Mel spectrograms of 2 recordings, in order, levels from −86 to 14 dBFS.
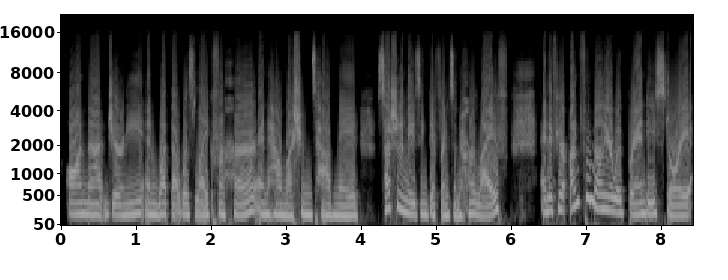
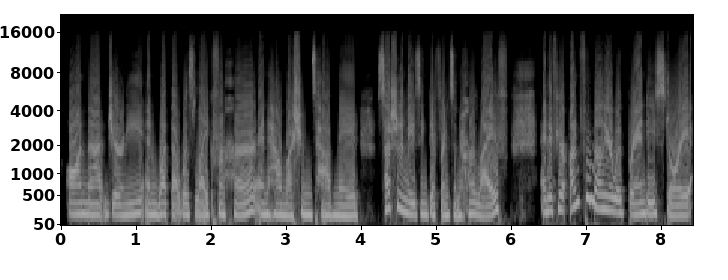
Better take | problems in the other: neither | distortion; heavy; 7 dB below the speech; the same in both

